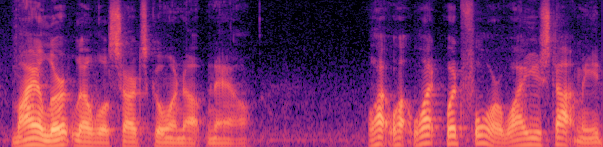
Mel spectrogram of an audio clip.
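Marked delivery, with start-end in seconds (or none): 2.7-4.5 put-on bewildered, fake-innocent deflecting tone. Imitating a stopped driver asked for a license: imitating someone playing dumb. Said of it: "they play dumb".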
